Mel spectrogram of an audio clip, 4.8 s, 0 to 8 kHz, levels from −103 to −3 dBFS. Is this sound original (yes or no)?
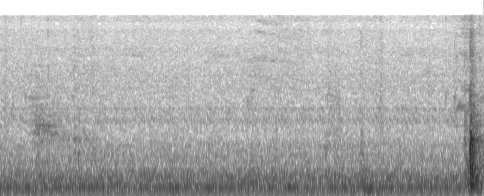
yes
